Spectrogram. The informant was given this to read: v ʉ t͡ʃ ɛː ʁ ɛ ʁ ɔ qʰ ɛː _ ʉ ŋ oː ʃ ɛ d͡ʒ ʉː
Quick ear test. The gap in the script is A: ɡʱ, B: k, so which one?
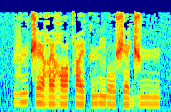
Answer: B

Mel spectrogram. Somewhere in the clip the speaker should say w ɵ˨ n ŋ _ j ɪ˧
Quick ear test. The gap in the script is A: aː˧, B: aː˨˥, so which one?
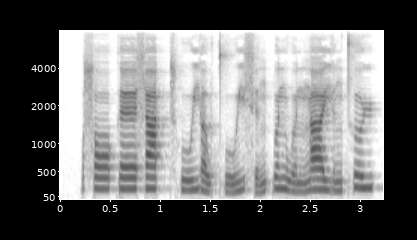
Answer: A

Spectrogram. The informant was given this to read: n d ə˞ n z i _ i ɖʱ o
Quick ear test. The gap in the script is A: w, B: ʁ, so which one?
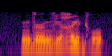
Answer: B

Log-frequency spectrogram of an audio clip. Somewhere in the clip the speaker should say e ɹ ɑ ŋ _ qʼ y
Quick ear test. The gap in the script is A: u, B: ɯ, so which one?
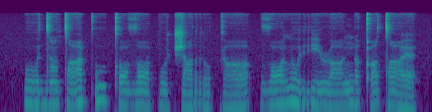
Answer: B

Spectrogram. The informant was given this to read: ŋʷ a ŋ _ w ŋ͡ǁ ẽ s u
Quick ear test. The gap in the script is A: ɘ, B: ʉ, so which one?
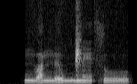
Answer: A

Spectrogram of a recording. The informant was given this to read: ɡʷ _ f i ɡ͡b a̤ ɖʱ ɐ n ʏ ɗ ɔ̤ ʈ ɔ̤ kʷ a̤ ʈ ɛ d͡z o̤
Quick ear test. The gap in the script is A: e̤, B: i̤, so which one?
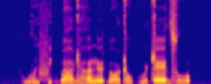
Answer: B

